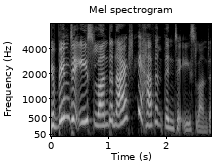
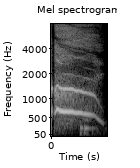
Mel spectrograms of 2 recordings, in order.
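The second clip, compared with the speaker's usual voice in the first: surprised gasp; 4 dB louder than usual. Real, not acted. Remembers visiting Cockermouth.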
